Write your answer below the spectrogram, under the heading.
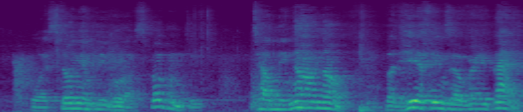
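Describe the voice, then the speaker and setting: A man speaks at a moderate pace with very wide pitch swings, amid noticeable background noise and audible room echo. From Colombia. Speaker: filmmaker. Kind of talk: interview. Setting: event interview.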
